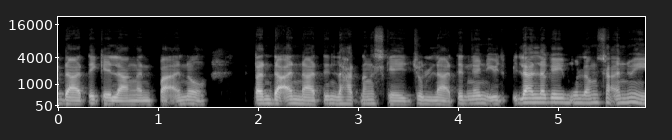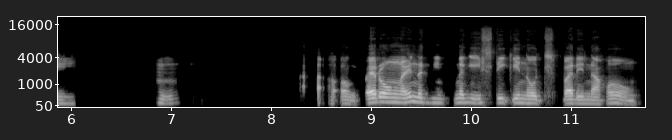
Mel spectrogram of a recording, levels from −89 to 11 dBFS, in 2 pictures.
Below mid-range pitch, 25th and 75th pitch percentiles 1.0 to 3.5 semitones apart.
No: low, 125 Hz; average, 4.1 semitones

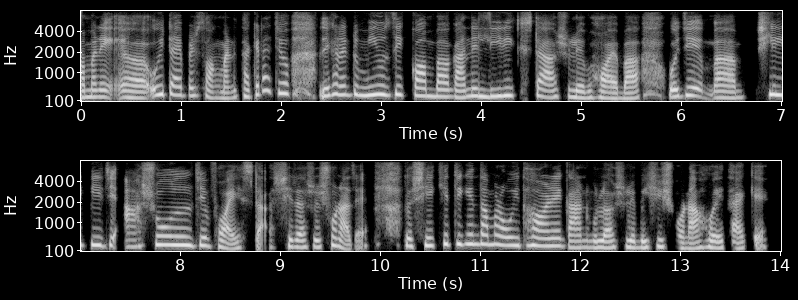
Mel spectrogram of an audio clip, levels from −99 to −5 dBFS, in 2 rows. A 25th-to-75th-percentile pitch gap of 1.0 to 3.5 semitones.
No: average, 4.8 semitones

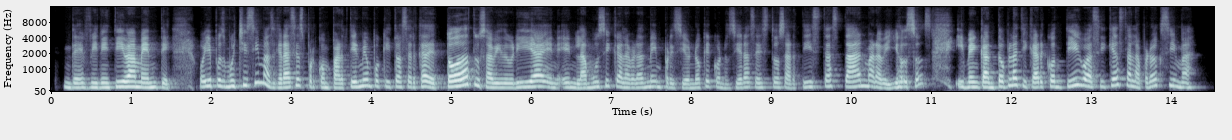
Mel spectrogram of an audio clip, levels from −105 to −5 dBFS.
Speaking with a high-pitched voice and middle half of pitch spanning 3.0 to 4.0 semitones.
Yes: high, 215 Hz; average, 3.4 semitones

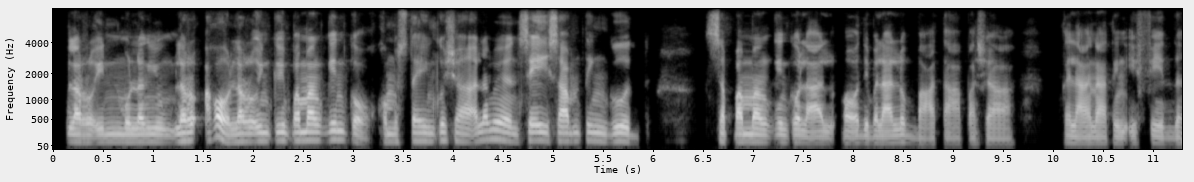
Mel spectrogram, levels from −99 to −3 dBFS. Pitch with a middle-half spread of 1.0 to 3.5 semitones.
No: average, 4.2 semitones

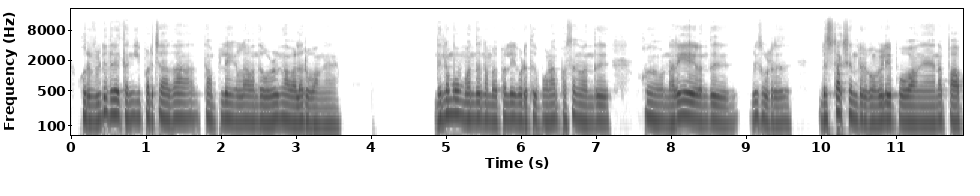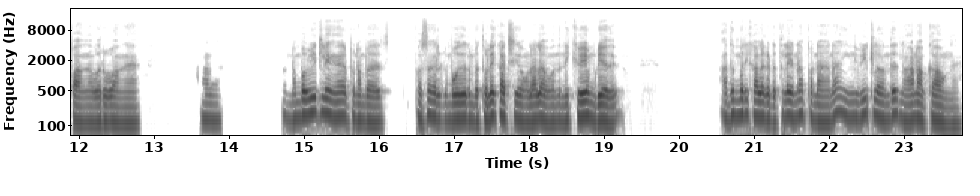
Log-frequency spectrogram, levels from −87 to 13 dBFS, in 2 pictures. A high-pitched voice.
No: low, 135 Hz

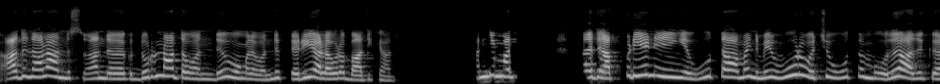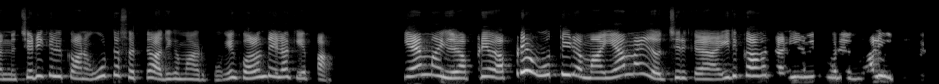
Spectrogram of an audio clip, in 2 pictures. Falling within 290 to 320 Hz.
Yes: very high, 315 Hz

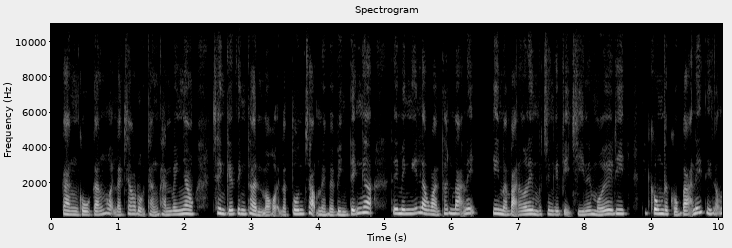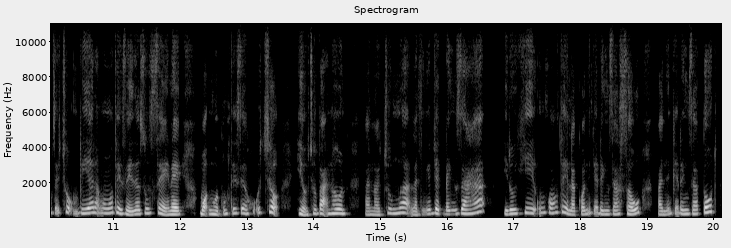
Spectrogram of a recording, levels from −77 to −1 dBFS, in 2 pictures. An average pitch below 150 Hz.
No: high, 225 Hz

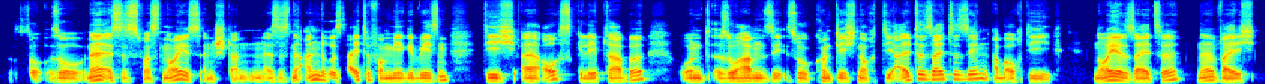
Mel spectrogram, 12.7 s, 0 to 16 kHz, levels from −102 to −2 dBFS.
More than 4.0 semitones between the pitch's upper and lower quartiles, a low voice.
Yes: average, 5.0 semitones; very low, 95 Hz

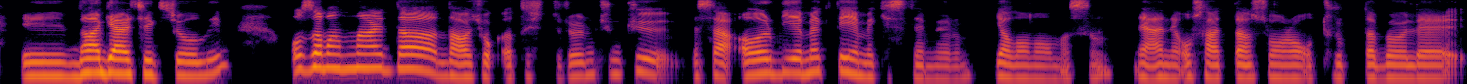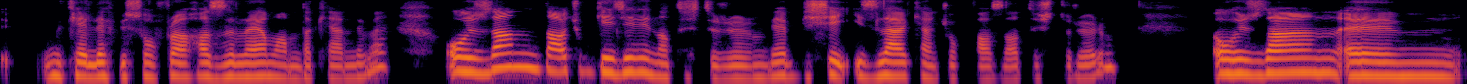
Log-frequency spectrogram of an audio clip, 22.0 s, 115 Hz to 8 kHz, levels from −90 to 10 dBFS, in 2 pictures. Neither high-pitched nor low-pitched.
Yes: medium, 170 Hz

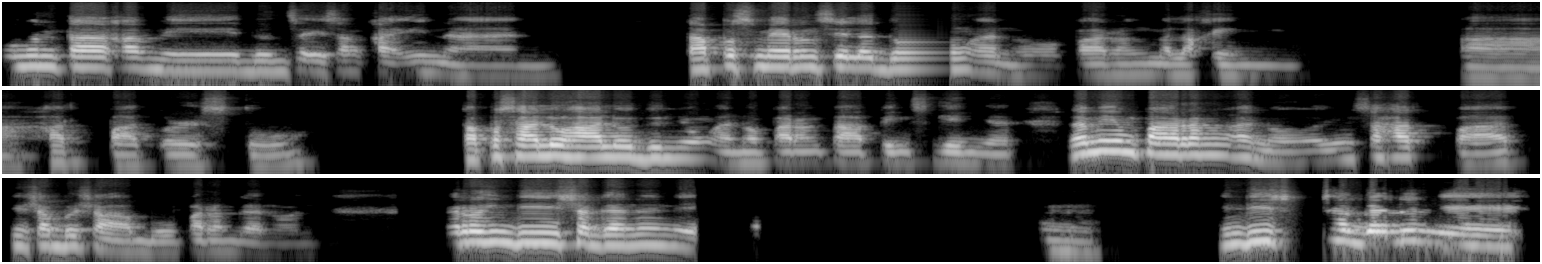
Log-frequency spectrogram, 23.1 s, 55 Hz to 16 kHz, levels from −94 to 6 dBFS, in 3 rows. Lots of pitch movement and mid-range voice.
Yes: wide, 8.0 semitones; medium, 160 Hz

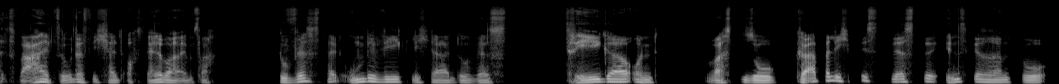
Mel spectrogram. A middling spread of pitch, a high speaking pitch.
No: average, 4.3 semitones; low, 105 Hz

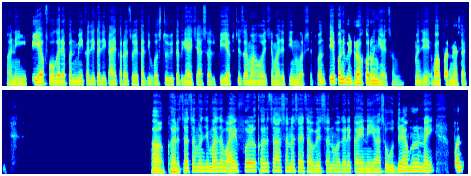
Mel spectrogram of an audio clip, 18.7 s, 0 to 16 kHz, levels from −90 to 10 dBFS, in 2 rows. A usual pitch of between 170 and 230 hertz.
No: low, 125 Hz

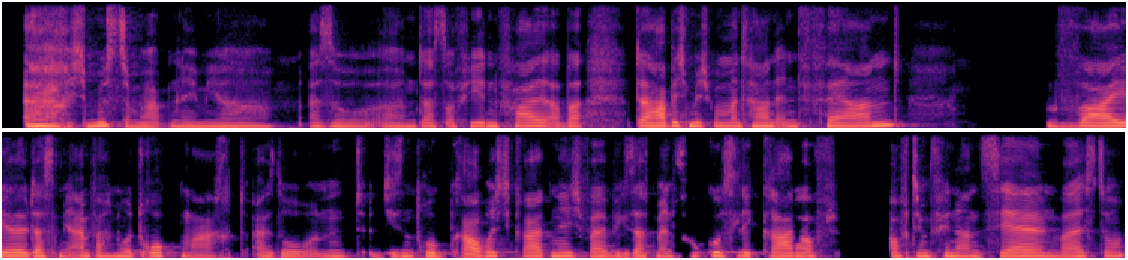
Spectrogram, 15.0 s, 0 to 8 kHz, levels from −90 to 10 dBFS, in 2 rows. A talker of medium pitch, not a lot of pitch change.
Yes: medium, 175 Hz; narrow, 1.8 semitones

